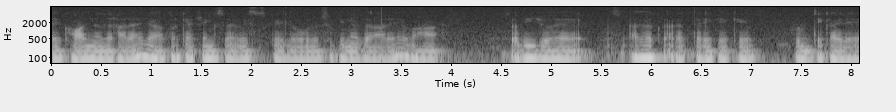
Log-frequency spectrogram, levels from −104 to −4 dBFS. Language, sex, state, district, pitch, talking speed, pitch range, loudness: Hindi, male, Rajasthan, Nagaur, 85 Hz, 200 wpm, 85-95 Hz, -37 LUFS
